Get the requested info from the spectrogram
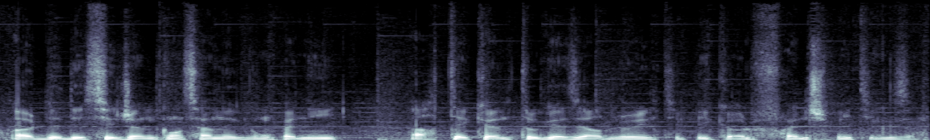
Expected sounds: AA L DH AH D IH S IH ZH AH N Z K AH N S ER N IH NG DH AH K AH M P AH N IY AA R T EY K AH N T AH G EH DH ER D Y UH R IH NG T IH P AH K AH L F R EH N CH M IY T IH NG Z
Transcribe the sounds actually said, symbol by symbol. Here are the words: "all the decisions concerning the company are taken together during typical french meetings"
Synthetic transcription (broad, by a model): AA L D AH D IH S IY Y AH N K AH S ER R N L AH K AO P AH N IY AA R T EY K AH N T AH G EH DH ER D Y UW R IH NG T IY P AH K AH L F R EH N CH M IY T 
